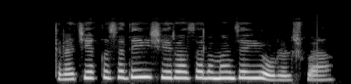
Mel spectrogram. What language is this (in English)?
Pashto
